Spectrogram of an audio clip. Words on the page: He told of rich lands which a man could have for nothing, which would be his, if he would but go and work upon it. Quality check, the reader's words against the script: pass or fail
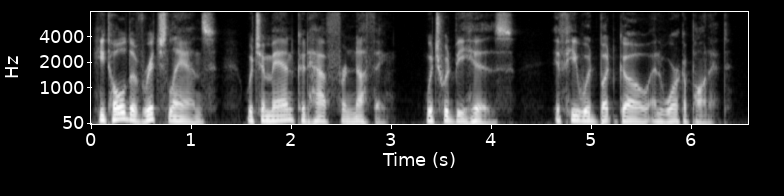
pass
